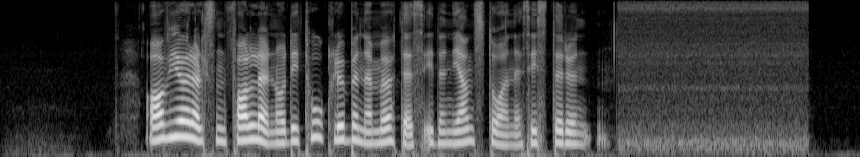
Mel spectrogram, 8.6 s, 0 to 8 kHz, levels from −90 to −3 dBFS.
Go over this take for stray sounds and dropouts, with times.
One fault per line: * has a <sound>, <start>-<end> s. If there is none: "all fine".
all fine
